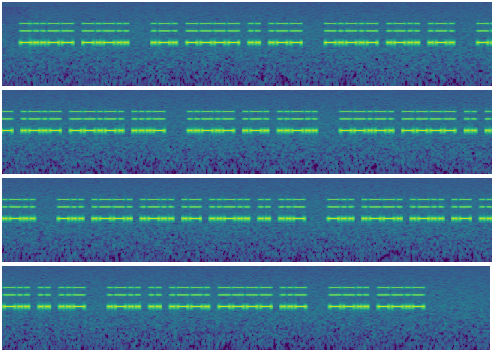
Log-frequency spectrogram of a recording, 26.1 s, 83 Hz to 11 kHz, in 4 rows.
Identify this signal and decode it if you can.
Morse code (Japanese Wabun code), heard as a keyed tone, machine-sent, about 26 wpm, 1030 Hz. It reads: ユキ ナゴヤ サカナ ヨロシク ミナト シゴト ホツカイドウ ホツカイドウ ガツコウ フネ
